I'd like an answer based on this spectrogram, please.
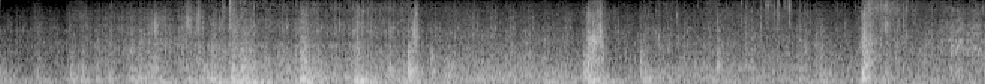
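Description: Thin lake ice breaking against the bow of a small boat: irregular crunching and cracking with sharp knocks, the loudest about four seconds in and another near six seconds.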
